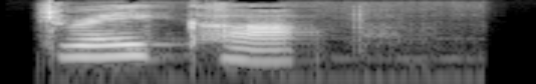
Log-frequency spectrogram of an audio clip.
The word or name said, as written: dreykop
